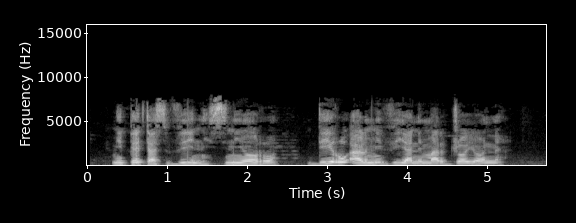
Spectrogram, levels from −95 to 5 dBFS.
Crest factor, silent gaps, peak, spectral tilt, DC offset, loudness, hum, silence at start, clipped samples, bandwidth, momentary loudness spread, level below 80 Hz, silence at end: 16 dB; none; -2 dBFS; -4.5 dB/octave; under 0.1%; -18 LUFS; none; 0.3 s; under 0.1%; 8.2 kHz; 10 LU; -54 dBFS; 0.55 s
